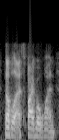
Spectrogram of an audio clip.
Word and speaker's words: SS501: 501 is ss501 like that's how it's written it's just like it's produced or pronounced double s 501 but like the subunit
